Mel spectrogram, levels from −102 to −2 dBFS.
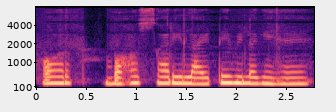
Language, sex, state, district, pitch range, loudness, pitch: Hindi, male, Bihar, West Champaran, 215-240 Hz, -16 LUFS, 230 Hz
